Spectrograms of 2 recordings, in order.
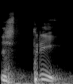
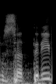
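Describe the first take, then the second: First: The s and t are joined in a cluster. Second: A full vowel separates the s and t. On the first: The speaker calls it right. "इसलिए इस शब्द का उच्चारण कैसे करते हैं?" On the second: The speaker calls it wrong. "इसको हम सत्री भी नहीं बोल सकते"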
